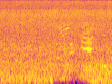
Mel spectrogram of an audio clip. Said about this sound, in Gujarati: ઓ ભાઈ અહીં તો ધોધ પણ છે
